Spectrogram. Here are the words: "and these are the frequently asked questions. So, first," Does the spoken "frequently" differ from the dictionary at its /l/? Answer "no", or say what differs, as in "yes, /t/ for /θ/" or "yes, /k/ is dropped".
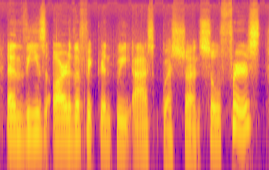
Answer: yes, /w/ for /l/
